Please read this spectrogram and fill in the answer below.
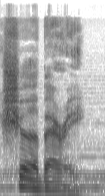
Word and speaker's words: Sjöberg: It is spelled s j ö b e r g, and it sounds like Sherbury. That opening s j is a deep Swedish sh that exists nowhere else on earth, and the uh you already know.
